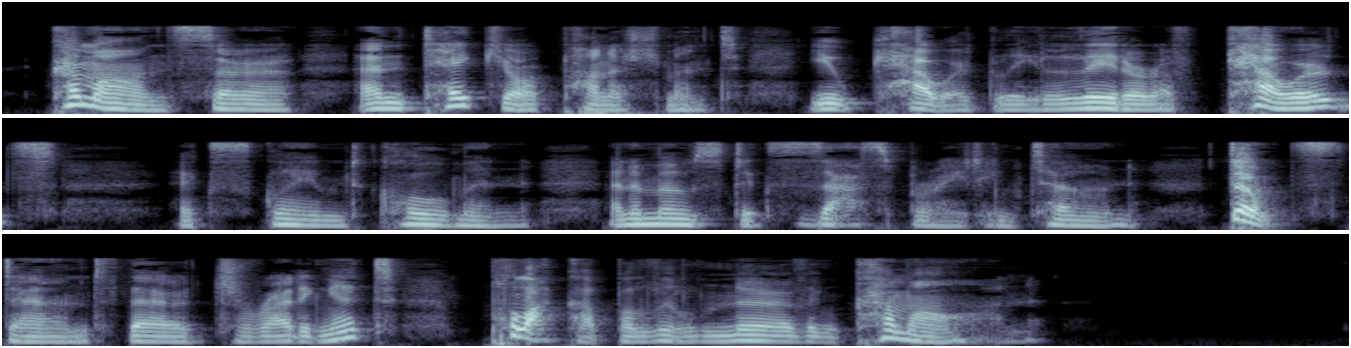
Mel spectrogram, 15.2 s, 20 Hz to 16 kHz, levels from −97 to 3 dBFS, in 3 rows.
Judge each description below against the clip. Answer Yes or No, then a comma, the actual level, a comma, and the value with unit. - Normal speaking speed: No, slow, 125 wpm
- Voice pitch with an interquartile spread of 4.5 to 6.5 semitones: No, average, 2.9 semitones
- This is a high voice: No, low, 130 Hz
